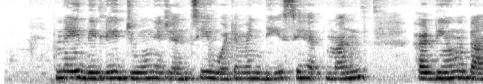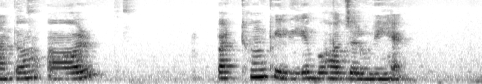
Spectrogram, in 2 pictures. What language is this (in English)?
Urdu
